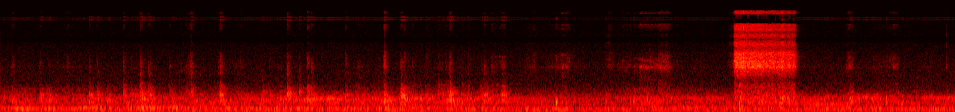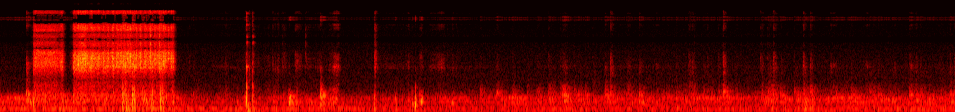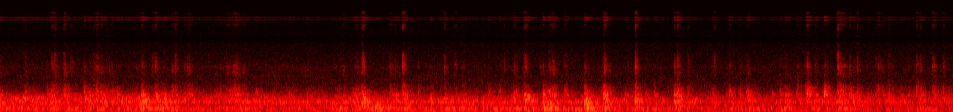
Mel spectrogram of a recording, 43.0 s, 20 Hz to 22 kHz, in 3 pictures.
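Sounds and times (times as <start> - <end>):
loud hissing: 11.0 - 12.0, 14.8 - 17.0.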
